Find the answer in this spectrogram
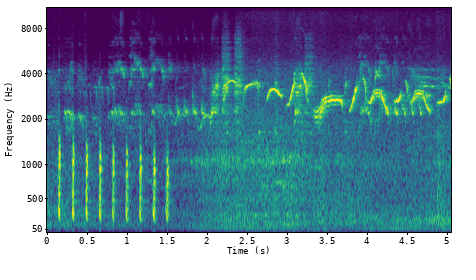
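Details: Chinese hwamei with white wings and white tail, kept in a cage, singing high. A series of short sharp clucks opens, followed by rapid, rippling whistled phrases with wavering, looping notes.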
